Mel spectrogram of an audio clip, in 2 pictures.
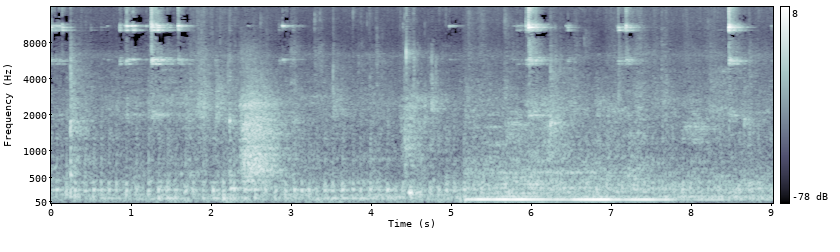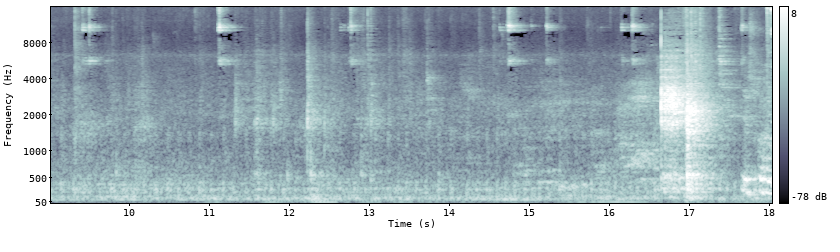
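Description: Fried potato and okra pieces dropped by hand into a steel kadhai of simmering gravy: scattered small clinks and plops, with a louder clatter near the end.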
